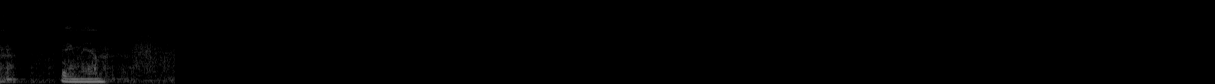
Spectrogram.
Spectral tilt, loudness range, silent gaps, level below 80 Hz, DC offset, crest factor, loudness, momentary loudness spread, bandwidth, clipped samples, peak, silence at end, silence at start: -7 dB/octave; 15 LU; none; -82 dBFS; under 0.1%; 22 dB; -47 LUFS; 20 LU; 11.5 kHz; under 0.1%; -32 dBFS; 10.4 s; 0 s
